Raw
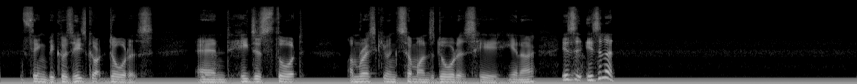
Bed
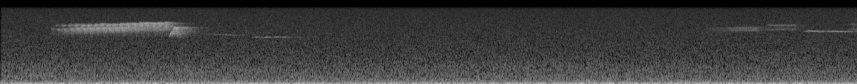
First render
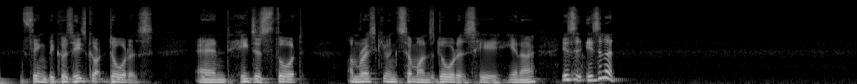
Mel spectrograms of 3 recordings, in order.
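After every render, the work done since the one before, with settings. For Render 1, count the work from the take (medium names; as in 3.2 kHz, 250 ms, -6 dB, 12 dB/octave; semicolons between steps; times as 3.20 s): hum notches 50/100/150/200/250 Hz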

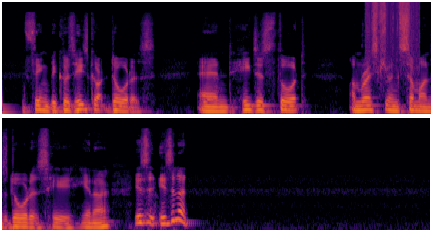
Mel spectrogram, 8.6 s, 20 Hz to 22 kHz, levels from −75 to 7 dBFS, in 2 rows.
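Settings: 1.04–2.92 s: treble shelf 3.4 kHz -6 dB; 3.63–4.18 s: zero-crossing glitches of -17.5 dBFS; 5.17–5.71 s: doubling 25 ms -13.5 dB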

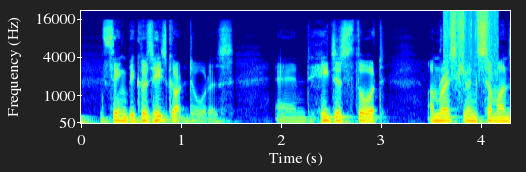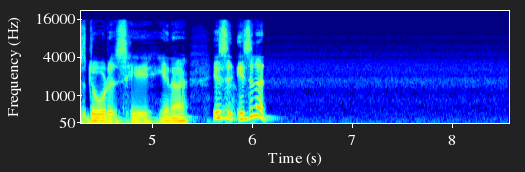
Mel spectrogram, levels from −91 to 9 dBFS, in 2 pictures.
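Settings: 1.02–2.31 s: compression 12:1, threshold -33 dBFS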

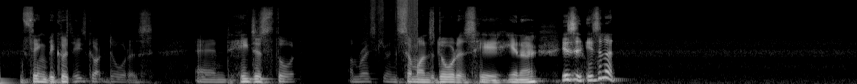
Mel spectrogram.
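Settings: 0.68–2.00 s: fade in, from -20.5 dB; 2.64–4.18 s: dip -20.5 dB, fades 0.25 s; 4.82–5.84 s: FFT filter 100 Hz 0 dB, 160 Hz +12 dB, 280 Hz -5 dB, 420 Hz +4 dB, 790 Hz -10 dB, 1.2 kHz -11 dB, 1.7 kHz +15 dB, 3 kHz +3 dB, 6.7 kHz +10 dB, 11 kHz -4 dB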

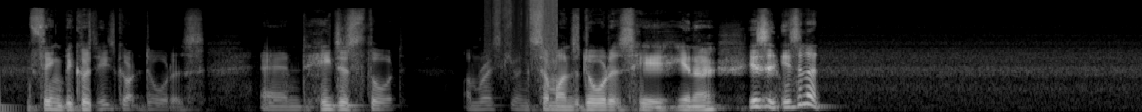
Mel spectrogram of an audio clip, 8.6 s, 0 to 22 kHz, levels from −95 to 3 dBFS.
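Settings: high-pass 1 kHz 6 dB/octave; treble shelf 3.5 kHz -9 dB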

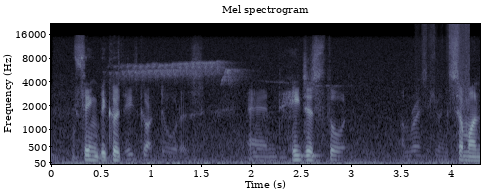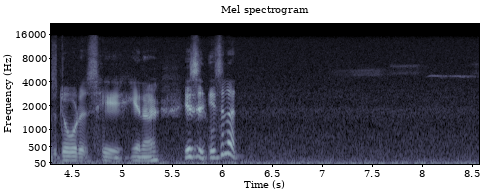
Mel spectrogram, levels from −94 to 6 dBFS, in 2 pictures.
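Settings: add bed -23.5 dB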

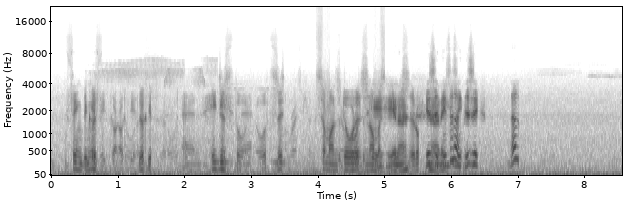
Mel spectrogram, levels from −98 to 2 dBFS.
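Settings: chunks repeated in reverse 501 ms, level -0.5 dB; distance through air 420 m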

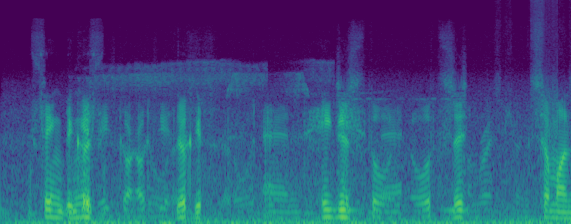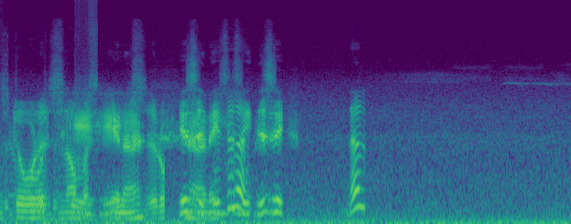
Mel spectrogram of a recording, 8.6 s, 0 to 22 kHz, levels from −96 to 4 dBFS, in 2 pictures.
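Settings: trim +12 dB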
